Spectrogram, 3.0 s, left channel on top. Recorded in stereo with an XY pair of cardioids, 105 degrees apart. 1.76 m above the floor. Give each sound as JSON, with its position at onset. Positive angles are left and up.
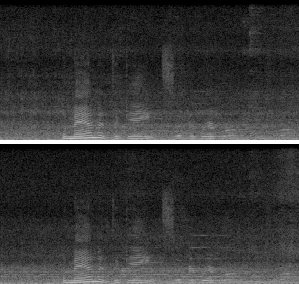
{"t": 0.6, "sound": "a woman speaking", "azimuth_deg": 25, "distance_m": 0.7}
